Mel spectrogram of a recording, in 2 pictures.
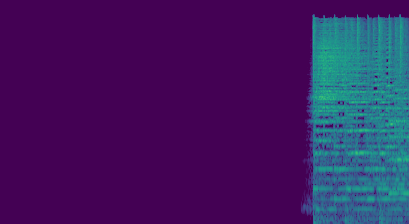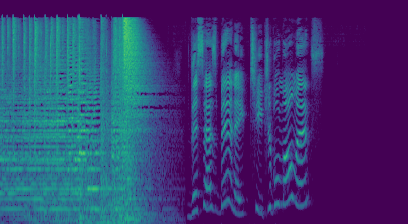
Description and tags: common Sfx
dun, soundfx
